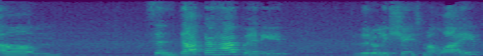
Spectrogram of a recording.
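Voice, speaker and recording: Delivered at a moderate pace with ordinary pitch variation, the voice carries audible room echo and noticeable background noise. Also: woman. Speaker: paralegal. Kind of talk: casual chat. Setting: live stream.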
